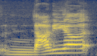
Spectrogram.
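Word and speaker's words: Naina: 2, The Killing Grounds, I guess it's pronounced Nania, N-A-I-N-A, Night Feeders, The Other Side, and Within the Rock.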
